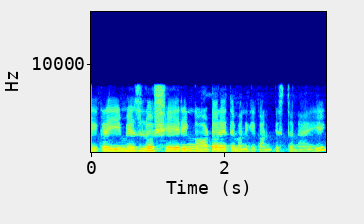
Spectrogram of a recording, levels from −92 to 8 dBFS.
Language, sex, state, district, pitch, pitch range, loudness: Telugu, female, Andhra Pradesh, Krishna, 190 Hz, 180-205 Hz, -27 LUFS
